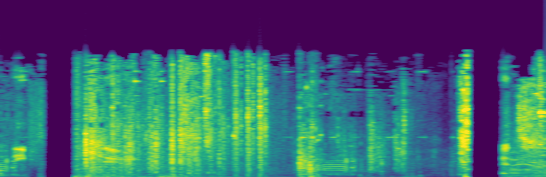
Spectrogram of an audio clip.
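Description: Rapid gunfire in Call of Duty Warzone, dense overlapping automatic shots in an almost continuous loud barrage broken by brief silent gaps, with a voice speaking in places.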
